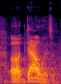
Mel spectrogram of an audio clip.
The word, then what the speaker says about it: Taoism: case, we'll talk about Taoism. Now, it starts with a T in our transliteration in English, but it sounds like the letter D as in dog, Taoism, right?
